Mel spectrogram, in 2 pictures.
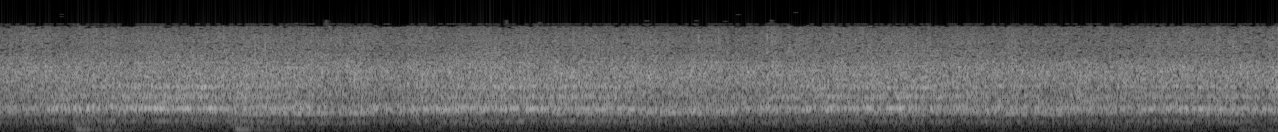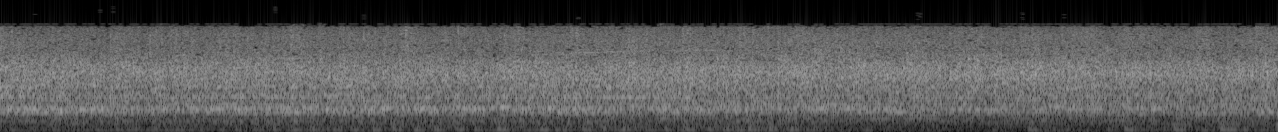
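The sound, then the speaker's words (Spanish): A large stadium crowd gives a sustained ovation for Levante captain Morales, thousands of hands clapping in a dense, steady roar with scattered cheers, holding at an even level from start to finish without any speech. “Bueno, la ovación para el futbolista del Levante, el capitán, el jugador más importante sobre el terreno de juego, como es Morales, que ahora devuelve esos aplausos ya en la zona de banquillos.”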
